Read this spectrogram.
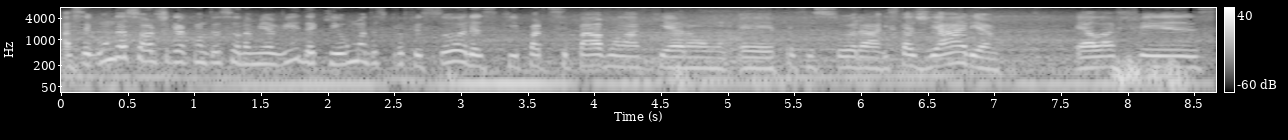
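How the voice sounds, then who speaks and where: A woman's voice: medium pitch, steady tone, normal speed, background noise. A woman, a mother chatting casually in her vlog, with many fillers and restarts. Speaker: vlogger, mother.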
